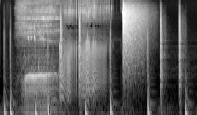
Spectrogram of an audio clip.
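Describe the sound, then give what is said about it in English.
A comedic fart sound effect: a string of low, buzzing rumbles and squeaky blats with a rhythmic, snore-like pulse, loud, with no talking. “Did you also know that we fart more when we are sleeping than when we are awake?”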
